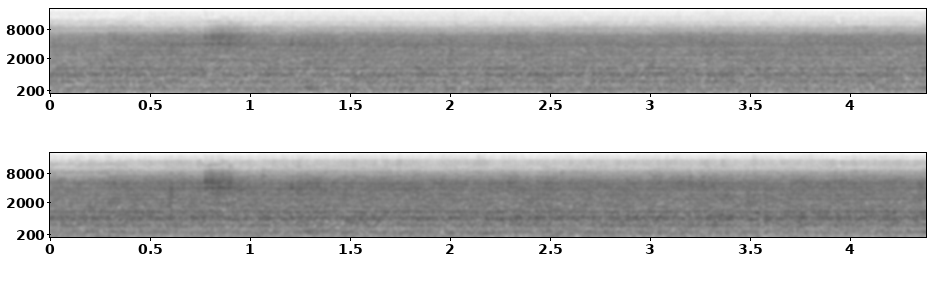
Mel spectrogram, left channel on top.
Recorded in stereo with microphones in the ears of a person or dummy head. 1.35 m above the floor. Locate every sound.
0.0 s running water: 35° right (ahead or behind), 0.7 m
